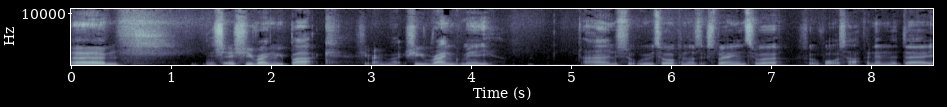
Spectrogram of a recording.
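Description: A man with a dark, mellow tone speaks at a medium pitch in a monotone, flat intonation, yet with a passionate tone and big swings in loudness. His pace is fairly quick, broken by long, frequent pauses. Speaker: fitness coach and podcaster. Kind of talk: solo podcast monologue, personal and emotional. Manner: hesitant, halting, passionate; unscripted, conversational, swears casually.

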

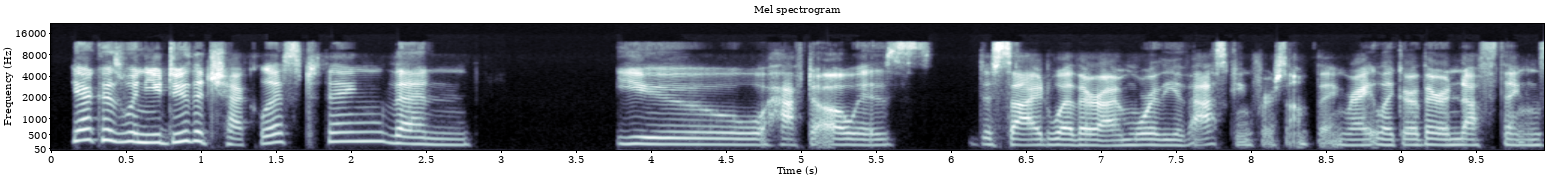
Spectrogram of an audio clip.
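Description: At a fairly slow pace against a quiet background, a woman talks at medium pitch in a plain, everyday voice. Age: 40s. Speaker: relationship coach. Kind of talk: casual chat.

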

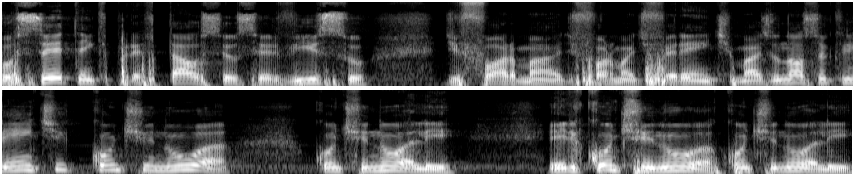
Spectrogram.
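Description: An animated man at a moderate pace, fairly high in pitch, with very wide pitch swings. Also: very even loudness. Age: 40s. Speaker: entrepreneur and podcast host. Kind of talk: motivational monologue. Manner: repetitive, halting.

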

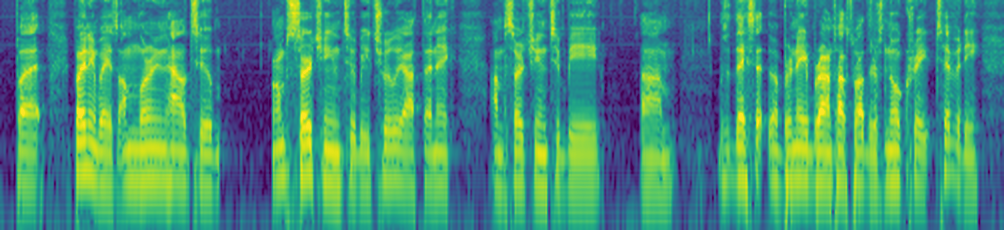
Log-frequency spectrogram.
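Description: A man speaks at a moderate pace with a fairly low pitch. The recording is very clean, with a silent background and a dry, close sound with no echo. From Mexican-American. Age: 40s. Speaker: guest author and singer. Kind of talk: casual chat. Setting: studio. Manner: energetic.

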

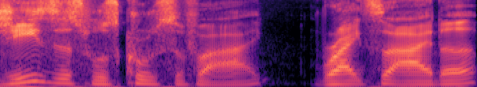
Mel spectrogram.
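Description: On a very clean recording with a silent background and a dry, close sound with no echo, a man at medium pitch speaks very slowly with ordinary pitch variation. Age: 40s. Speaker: podcast host. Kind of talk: casual chat.

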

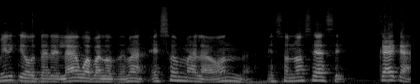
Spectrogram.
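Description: A man with a Chilean accent talks at a moderate pace in a bright, sharp tone. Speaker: podcast host. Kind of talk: casual chat. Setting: studio. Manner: soothing.

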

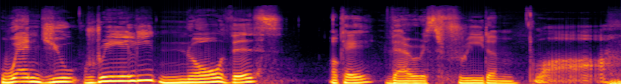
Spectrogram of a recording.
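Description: Speaking very slowly, a man has a fairly high pitch and a dark, mellow tone. His pitch swings very widely. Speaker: podcast co-host. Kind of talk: casual chat.

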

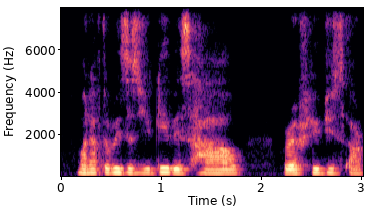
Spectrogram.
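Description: A woman's fairly low voice with vocal fry. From Lebanon. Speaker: radio host. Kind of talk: scripted narration; radio interview. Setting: studio.

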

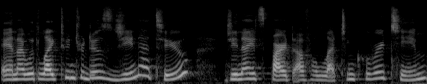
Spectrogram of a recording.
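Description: A high-pitched woman's voice with lively intonation, in a Portuguese accent. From Brazil. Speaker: podcast host, journalist. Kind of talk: interview.

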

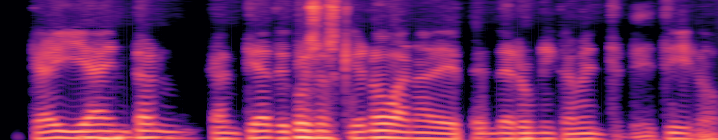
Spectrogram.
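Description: A man speaking at a fairly quick pace, medium in pitch, with ordinary pitch variation. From Bilbao, Basque Country, Spain. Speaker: writer and filmmaker. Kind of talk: interview. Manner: halting, many repetitions.

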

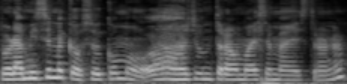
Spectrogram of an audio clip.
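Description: At a moderate pace, a woman with a normal speaking voice talks at a fairly high pitch with ordinary pitch variation. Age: 30s. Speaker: primary school teacher. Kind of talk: casual interview.

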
